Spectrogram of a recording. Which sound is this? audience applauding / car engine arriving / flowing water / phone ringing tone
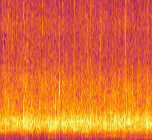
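audience applauding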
